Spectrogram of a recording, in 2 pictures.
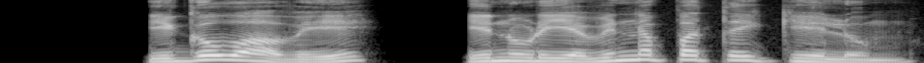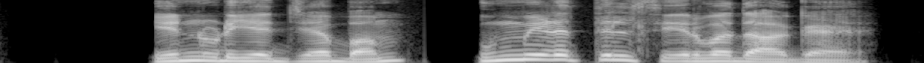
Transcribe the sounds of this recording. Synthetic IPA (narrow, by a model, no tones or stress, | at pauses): jɛɣoːʋaːʋeː | ɛnːɯɽɐjɐʋɪɳːɐpːɐt̪ːɐɪkːeːɭɯm | ɛnːɯɽɐjɐd͡ʒɛbɐm | ʊmːɪɽɐt̪ːɪlseːɾʋɐðaːɣɐ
